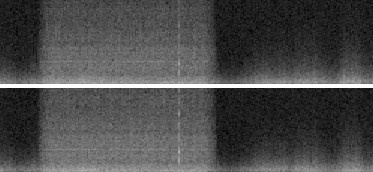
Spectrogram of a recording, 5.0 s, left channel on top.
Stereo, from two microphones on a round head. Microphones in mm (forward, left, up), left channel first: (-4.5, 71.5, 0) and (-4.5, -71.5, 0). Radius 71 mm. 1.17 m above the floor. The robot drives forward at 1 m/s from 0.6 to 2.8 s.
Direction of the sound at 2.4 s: 35° right (ahead or behind).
